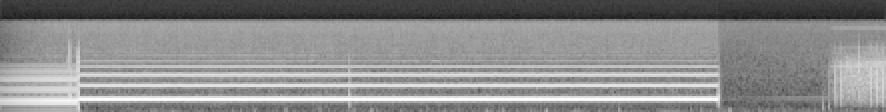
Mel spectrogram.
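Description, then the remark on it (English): A telephone exchange's high tone, recorded in the Morgantown, Pennsylvania telephone office, sounds as a loud, steady, buzzy hum with bright overtones. It holds unbroken for about six seconds after a brief lower tone, then cuts off abruptly. “I'll go right to the place where the high tone starts.”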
